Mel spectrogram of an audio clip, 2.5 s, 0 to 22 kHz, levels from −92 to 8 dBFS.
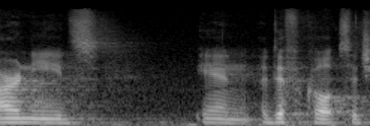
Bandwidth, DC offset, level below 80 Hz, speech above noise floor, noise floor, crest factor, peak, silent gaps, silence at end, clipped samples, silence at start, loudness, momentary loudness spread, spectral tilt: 16 kHz; under 0.1%; -50 dBFS; 27 dB; -51 dBFS; 22 dB; -4 dBFS; none; 0 s; under 0.1%; 0 s; -26 LUFS; 17 LU; -6.5 dB/octave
